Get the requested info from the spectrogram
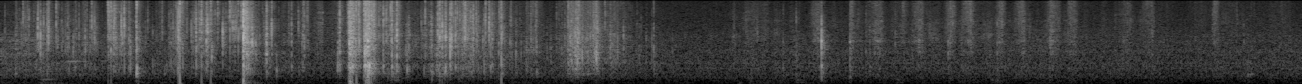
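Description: Foil wrapper of a trading card booster pack being torn open and crinkled by hand for about six seconds. After that come soft, sparse clicks of the cards being handled, with one sharper tick about eight seconds in.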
